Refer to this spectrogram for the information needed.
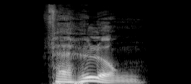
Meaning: veiling
- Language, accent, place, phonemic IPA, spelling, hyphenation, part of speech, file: German, Germany, Berlin, /fɛɐ̯ˈhʏlʊŋ/, Verhüllung, Ver‧hül‧lung, noun, De-Verhüllung.ogg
